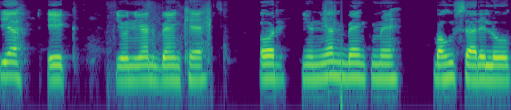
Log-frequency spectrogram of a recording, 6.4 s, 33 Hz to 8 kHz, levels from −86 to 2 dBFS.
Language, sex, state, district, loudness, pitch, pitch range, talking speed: Hindi, male, Bihar, Lakhisarai, -17 LUFS, 160 Hz, 150-165 Hz, 120 wpm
